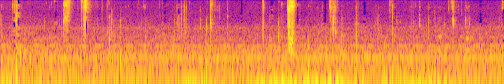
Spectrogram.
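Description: BHC Gold King fried chicken spread with cream cheese is bitten and chewed close up: a few sharp, crisp crunches and softer chewing over a low, steady background hum.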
